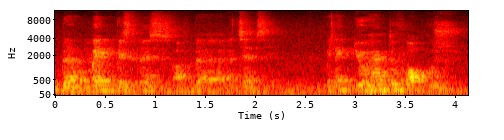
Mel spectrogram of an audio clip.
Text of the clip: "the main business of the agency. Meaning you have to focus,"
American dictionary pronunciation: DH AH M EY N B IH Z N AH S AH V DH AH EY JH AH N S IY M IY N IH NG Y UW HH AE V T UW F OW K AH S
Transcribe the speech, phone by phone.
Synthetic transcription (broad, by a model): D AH M EY N B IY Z N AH S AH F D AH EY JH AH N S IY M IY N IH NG Y UW HH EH F T UW F OW K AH S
